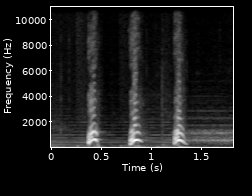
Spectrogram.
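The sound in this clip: A human voice imitates a dog barking, giving three short, evenly spaced woofs that are loud and gruff, with faint music sustained underneath.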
